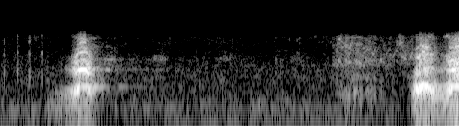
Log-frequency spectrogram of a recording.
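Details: Dogs with a remote-control toy car: one short, sharp bark, a quiet pause, then a double bark near the end, with faint rustling in between.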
